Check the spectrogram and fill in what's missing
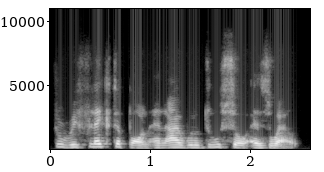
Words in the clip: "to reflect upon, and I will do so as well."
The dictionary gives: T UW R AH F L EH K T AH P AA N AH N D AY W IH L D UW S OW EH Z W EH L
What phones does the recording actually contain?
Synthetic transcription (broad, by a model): T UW R AH F L EH K T AH P AA N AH N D AY W IH L D UW S OW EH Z W EH L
